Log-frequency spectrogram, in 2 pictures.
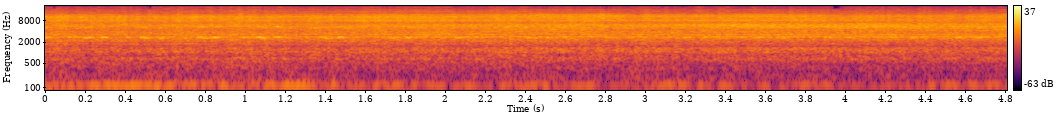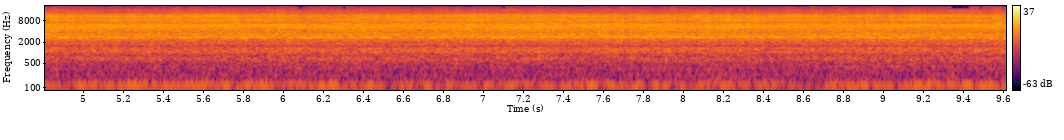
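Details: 1968 Plymouth Barracuda, ATK crate V8 with new ACES EFI distributor, first fire-up at idle: loud steady high belt squeal rides over the engine the whole time; owner suspects something loose, belt likely running off one pulley rib.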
